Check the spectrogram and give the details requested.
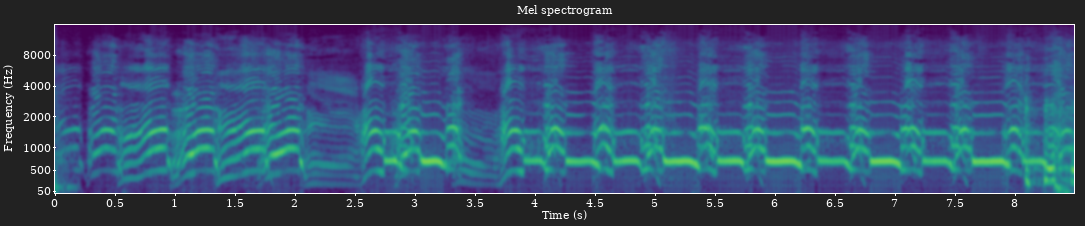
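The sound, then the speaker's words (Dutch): Loud yodel-like calls between machete-carrying farm workers letting each other know where they are, voices sweeping up and down in quick whoops, then settling into a rapid, regular pattern that flips back and forth between two pitches for several seconds. “En om te voorkomen dat ze elkaar met hun machetes per in motjes hakken, hebben ze daar een soort jodelsysteem.”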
